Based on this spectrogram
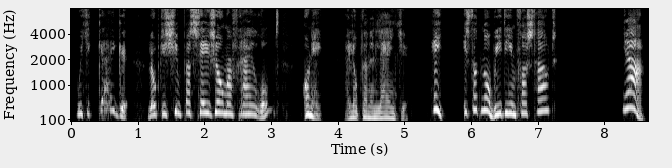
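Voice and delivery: high-pitched, eager excitement; excitedly pointing out a sight. A narrator's reading. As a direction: exclaim it like a thrilled child. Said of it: "zei Annie opgewonden".

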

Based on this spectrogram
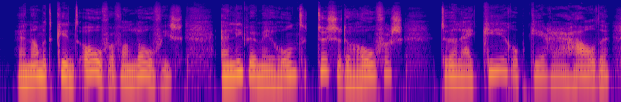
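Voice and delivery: usual speaking voice

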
